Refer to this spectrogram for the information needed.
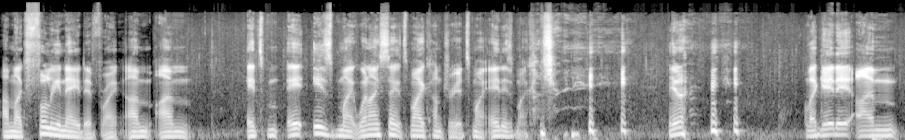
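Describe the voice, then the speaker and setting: A man's voice: fairly low pitch, lively intonation, moderate pace, long pauses, pushed and bright. A British man streaming a game, rambling opinionated commentary that keeps trailing off and restarting. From United Kingdom. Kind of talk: casual gameplay commentary.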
